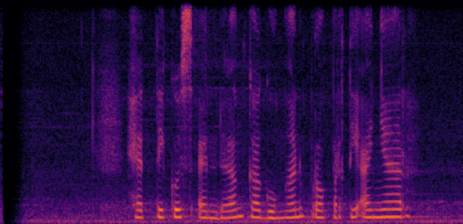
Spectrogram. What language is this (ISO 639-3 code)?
sun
